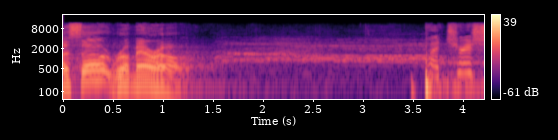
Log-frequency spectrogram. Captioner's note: cheering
